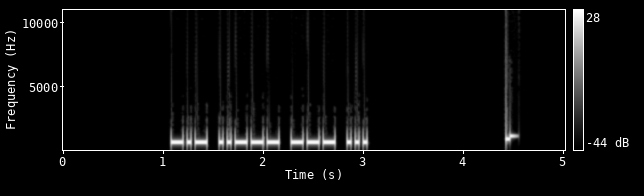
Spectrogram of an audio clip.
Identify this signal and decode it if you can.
Morse code, heard as a keyed tone, about 30 wpm, 700 Hz. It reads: K2OS
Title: Easy Call Signs - 30wpm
